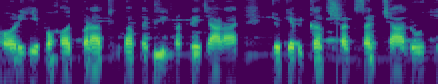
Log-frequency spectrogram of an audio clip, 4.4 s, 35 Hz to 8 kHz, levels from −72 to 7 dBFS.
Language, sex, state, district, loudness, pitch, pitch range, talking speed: Hindi, male, Bihar, Muzaffarpur, -17 LUFS, 95 Hz, 95-130 Hz, 220 wpm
